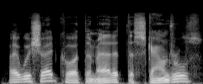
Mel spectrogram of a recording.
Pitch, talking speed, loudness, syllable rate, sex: 110 Hz, 265 wpm, -15 LUFS, 5.5 syllables/s, male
